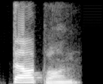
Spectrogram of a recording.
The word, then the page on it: tarpon: Indian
